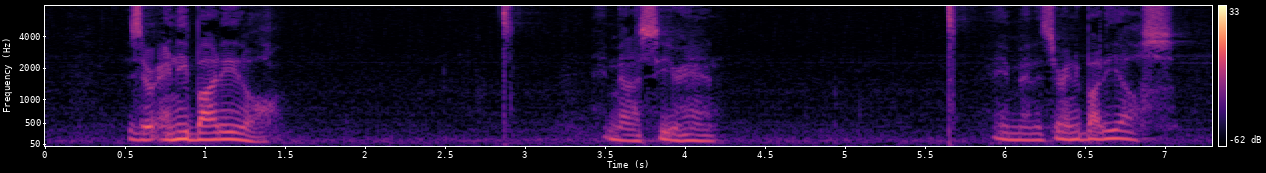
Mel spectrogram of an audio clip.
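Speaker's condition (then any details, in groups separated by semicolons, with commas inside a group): No condition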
